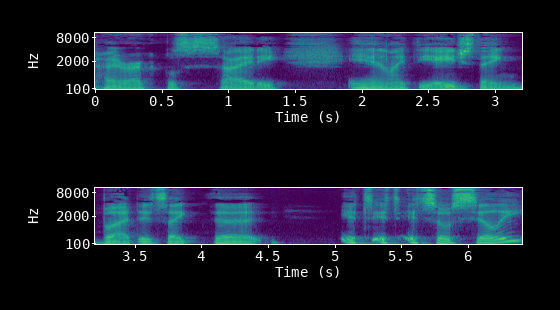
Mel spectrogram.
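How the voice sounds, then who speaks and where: This man has an unremarkable speaking voice at medium pitch. He talks with an American accent. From United States. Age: 60s. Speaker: university English teacher, podcast co-host. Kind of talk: casual chat.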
